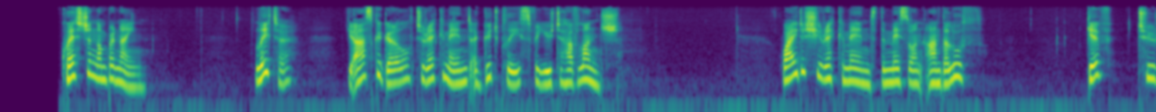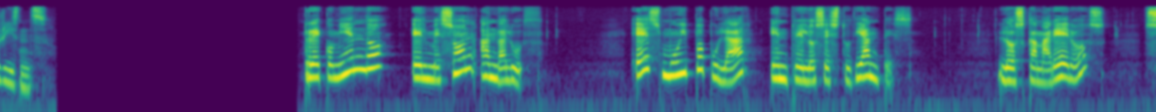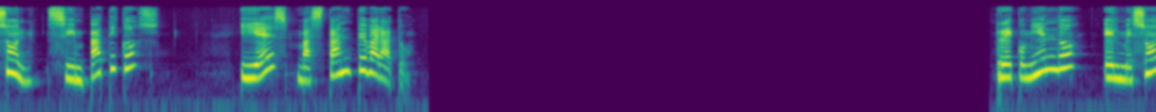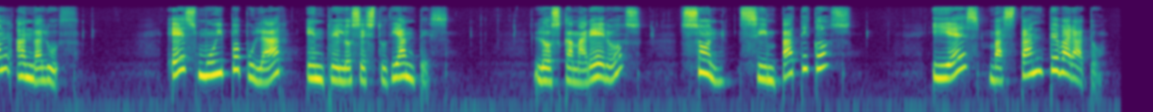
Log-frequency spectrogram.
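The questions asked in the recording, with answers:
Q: Why does she recommend the Maison Andaluz?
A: Any two of: it is very popular with students, the waiters are friendly, it is quite cheap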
